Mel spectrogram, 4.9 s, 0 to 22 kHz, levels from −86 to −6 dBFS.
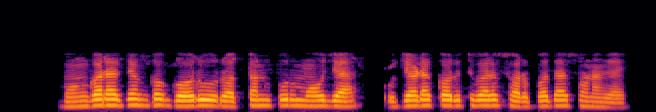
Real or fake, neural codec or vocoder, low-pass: real; none; 3.6 kHz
